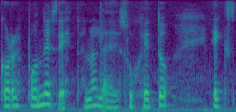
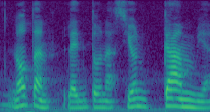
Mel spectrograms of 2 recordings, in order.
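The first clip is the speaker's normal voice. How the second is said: ordinary delivery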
